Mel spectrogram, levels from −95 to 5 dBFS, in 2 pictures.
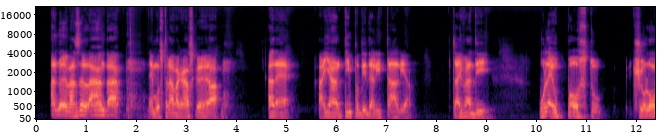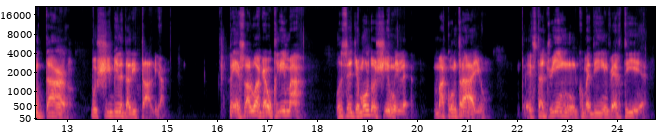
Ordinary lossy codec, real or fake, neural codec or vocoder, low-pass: none; real; none; none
